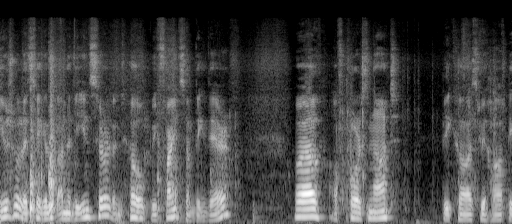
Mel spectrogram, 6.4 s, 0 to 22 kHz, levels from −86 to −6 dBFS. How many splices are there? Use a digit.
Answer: 0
